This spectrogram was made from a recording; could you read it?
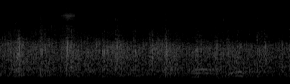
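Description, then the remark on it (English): An audience in the house of God claps hands to thank God, in a steady, dense wash of applause, many overlapping claps blending into a bright continuous patter that holds at an even level throughout. “I wish somebody would clap your hands and thank God for the direction of an almighty God.”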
